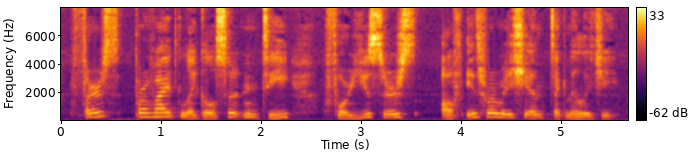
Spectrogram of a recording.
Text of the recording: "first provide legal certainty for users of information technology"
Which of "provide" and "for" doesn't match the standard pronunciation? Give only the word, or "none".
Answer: none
